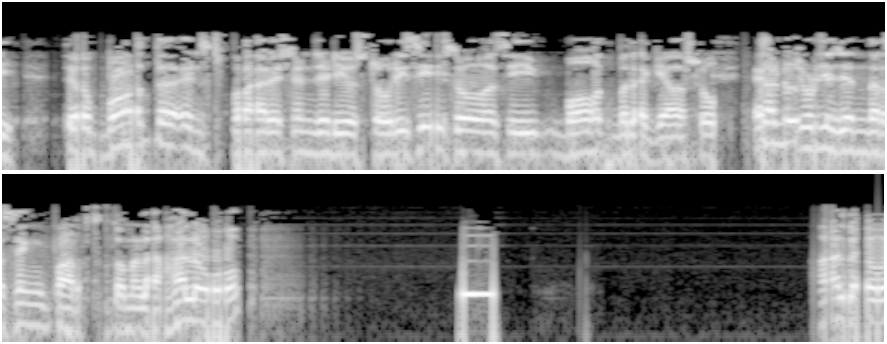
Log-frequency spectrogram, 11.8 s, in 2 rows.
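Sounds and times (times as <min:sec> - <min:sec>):
speech: 0:00.0 - 0:07.8, 0:09.0 - 0:09.3, 0:11.4 - 0:11.7
telephone line tone while caller is put on hold: 0:09.0 - 0:09.2.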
